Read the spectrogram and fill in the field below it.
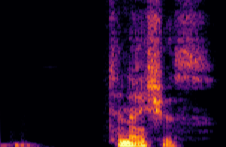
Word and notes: tenacious: Australian English

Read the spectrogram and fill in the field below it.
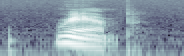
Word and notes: ramp: American English

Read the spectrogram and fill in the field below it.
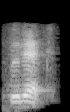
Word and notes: lunette: American English

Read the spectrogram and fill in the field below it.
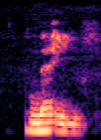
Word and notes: nave: British English

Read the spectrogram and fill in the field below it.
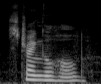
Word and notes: stranglehold: American English

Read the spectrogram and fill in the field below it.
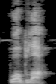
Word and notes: wobbler: Australian English

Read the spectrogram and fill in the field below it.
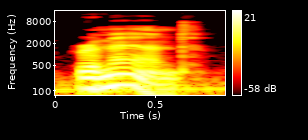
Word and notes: remand: American English

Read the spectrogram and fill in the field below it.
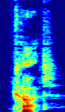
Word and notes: cut: Australian English

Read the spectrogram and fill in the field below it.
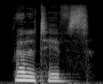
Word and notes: relatives: British English

